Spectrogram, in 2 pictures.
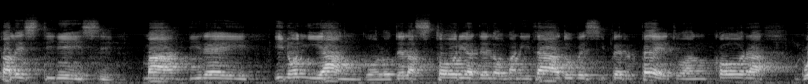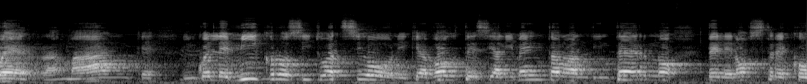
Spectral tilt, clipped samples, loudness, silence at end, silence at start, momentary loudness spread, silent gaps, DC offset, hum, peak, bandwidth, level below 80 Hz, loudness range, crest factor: -4 dB/octave; under 0.1%; -20 LUFS; 0 s; 0 s; 10 LU; none; under 0.1%; none; -2 dBFS; 8.6 kHz; -50 dBFS; 1 LU; 18 dB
